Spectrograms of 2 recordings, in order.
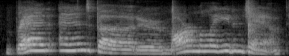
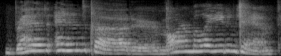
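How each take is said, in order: The two takes are said the same way.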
